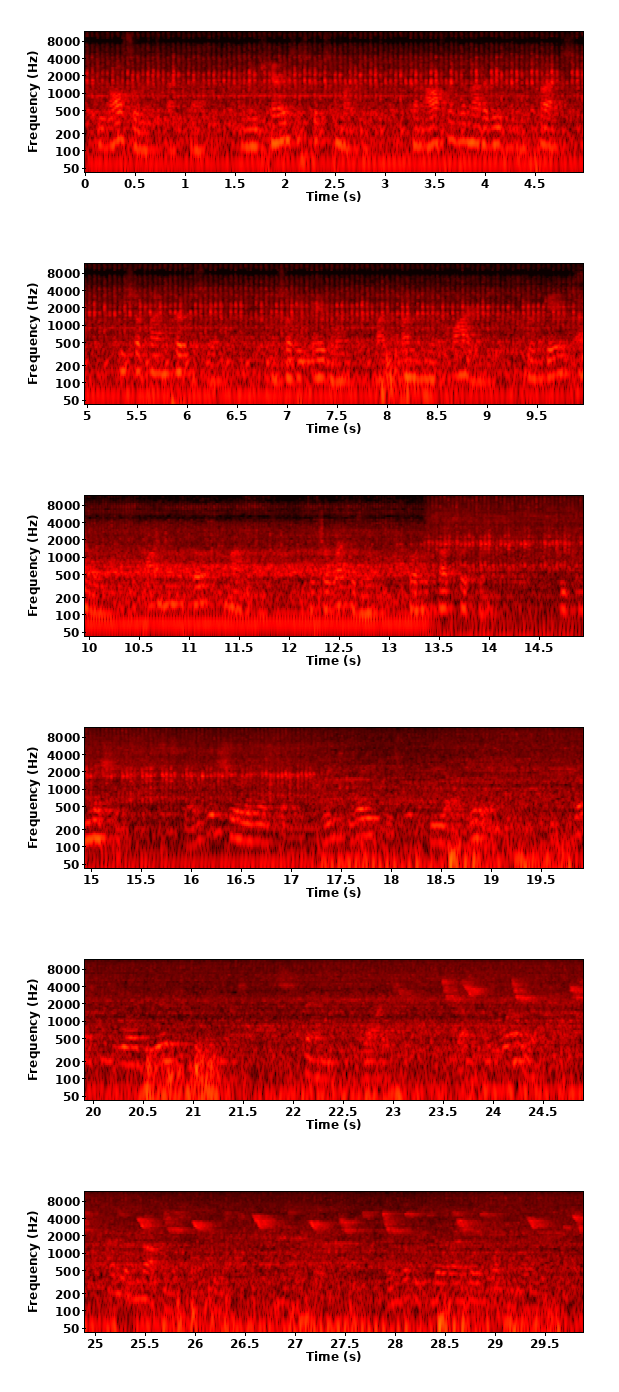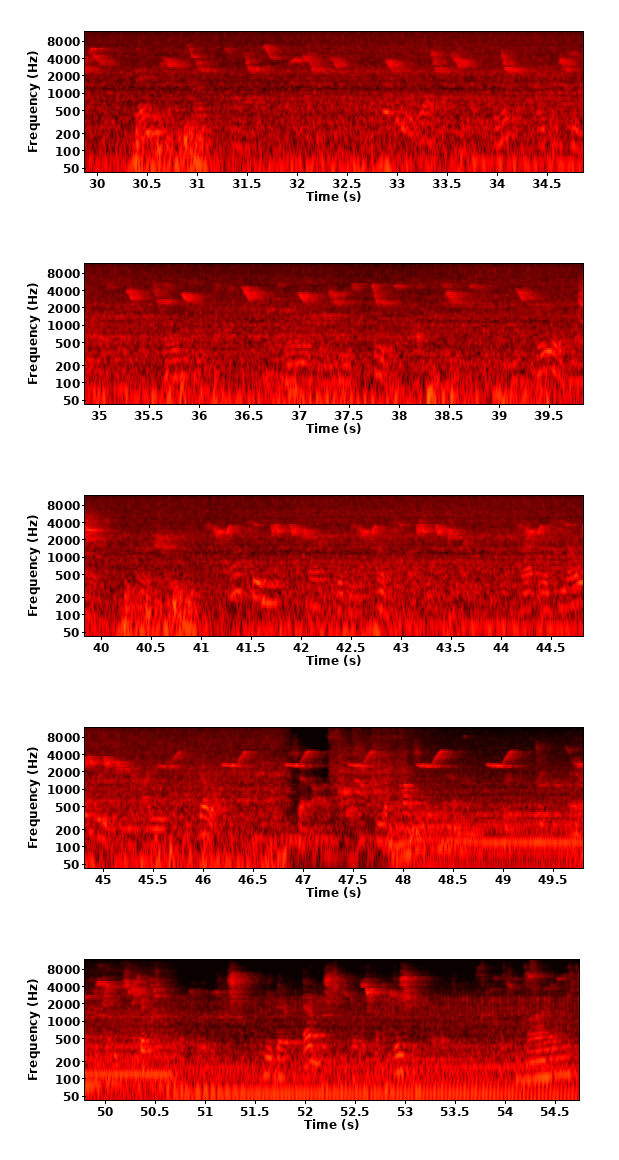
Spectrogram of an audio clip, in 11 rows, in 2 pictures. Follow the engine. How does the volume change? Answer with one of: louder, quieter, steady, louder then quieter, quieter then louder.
steady.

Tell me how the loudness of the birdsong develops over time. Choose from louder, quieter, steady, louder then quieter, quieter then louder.
steady.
